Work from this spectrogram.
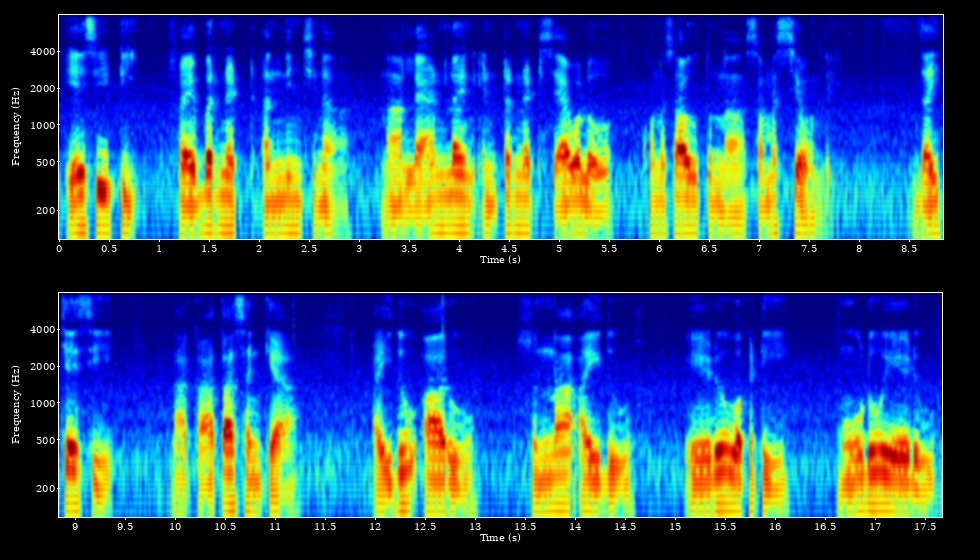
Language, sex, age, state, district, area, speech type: Telugu, male, 45-60, Andhra Pradesh, N T Rama Rao, urban, read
